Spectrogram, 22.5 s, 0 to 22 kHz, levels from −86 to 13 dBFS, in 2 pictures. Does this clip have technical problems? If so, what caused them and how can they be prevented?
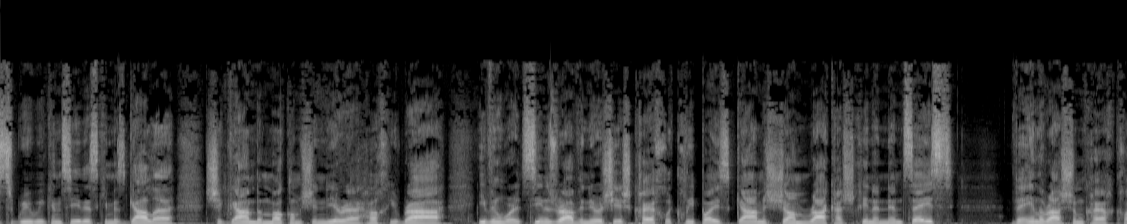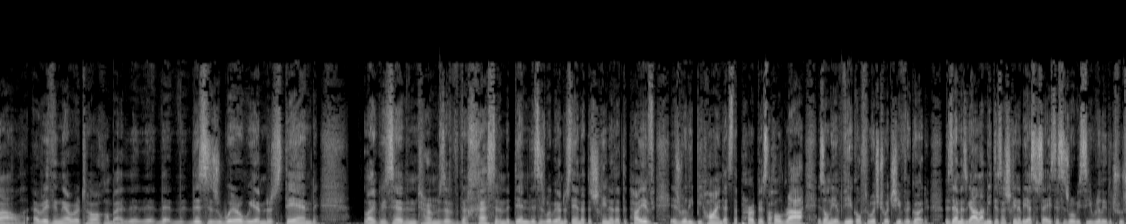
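Yes. From 16.17 s to the end, right after "in terms of the", the speech suddenly runs 1.77 times faster but keeps its pitch. It sounds rushed, likely a time-stretched section in which short pieces were dropped to fit a length. A plain speed-up would also raise the pitch. Prevent it by trimming content to fit the target length rather than squeezing the audio in software.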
